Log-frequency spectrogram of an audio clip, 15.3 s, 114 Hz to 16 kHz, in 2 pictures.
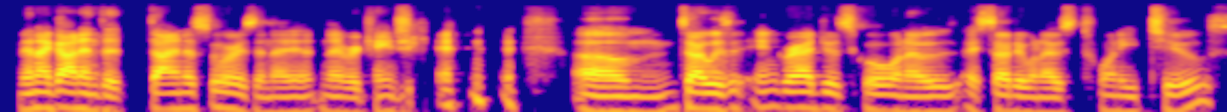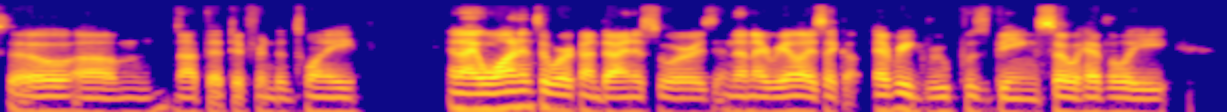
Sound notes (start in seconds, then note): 2.4 chuckles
